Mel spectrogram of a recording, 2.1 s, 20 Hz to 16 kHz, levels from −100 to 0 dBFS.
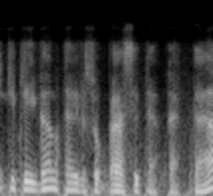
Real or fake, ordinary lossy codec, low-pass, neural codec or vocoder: fake; Opus, 24 kbps; 7.2 kHz; codec, 16 kHz, 1 kbps, FreqCodec, larger model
